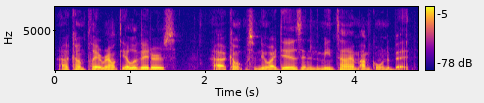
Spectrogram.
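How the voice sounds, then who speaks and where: A young gaming channel host narrates a gameplay build tutorial in a loose, rambling way, full of ums and uhs. His hoarse, gravelly voice has vocal fry and little pitch movement, and he talks fast yet sounds sleep-deprived and low on energy. The recording is close and dry, with no echo or room sound.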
